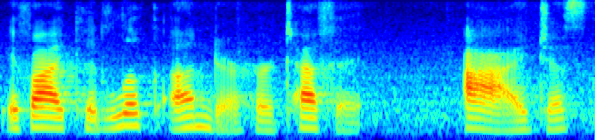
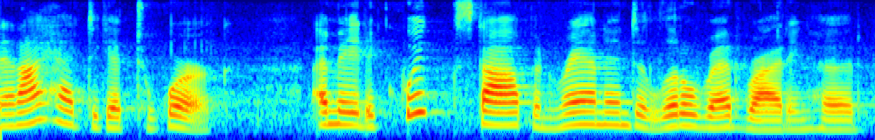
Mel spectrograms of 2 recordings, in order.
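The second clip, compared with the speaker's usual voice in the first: usual speaking voice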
